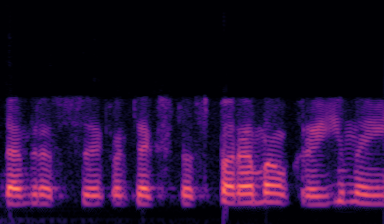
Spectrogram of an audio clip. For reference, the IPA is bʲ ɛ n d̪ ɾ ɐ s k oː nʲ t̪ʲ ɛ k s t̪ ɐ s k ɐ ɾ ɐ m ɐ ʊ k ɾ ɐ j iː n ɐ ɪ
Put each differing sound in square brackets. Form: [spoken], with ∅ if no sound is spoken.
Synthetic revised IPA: bʲ ɛ n d̪ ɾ ɐ s k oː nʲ t̪ʲ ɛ k s t̪ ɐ s [p] ɐ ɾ ɐ m ɐ ʊ k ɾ ɐ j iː n ɐ ɪ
